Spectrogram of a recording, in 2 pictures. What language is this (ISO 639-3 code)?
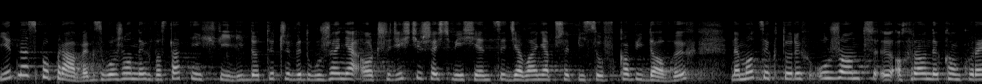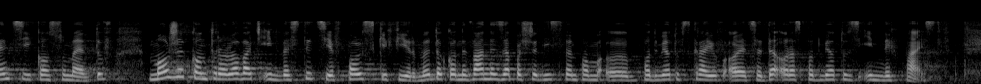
pol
